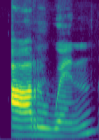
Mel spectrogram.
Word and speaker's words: Arwen: Arwen kommt nicht nur aus Herr der Ringe, sondern ist ein walisischer Name und wird Arwen ausgesprochen, also mit einem U. Und mit einem rollenden R.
